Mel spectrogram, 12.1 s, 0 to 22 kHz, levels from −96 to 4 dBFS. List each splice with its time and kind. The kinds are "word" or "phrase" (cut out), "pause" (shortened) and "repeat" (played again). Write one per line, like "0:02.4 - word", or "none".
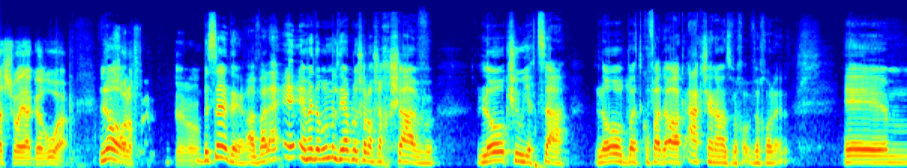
none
